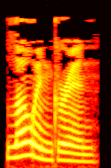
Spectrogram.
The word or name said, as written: lohengrin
